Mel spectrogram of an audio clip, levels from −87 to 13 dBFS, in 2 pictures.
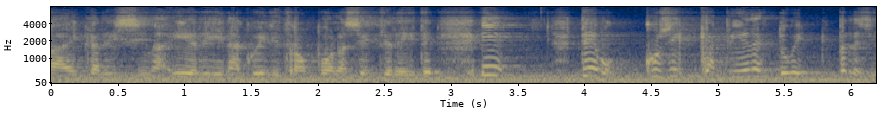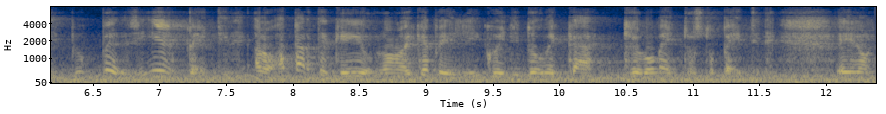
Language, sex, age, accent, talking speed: Italian, male, 50-69, native, 185 wpm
